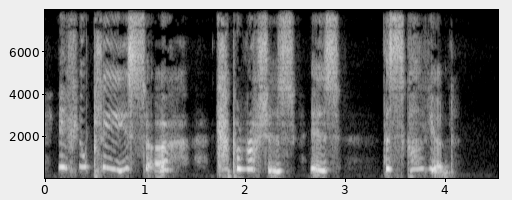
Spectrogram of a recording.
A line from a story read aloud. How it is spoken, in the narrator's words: whimpered the cook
